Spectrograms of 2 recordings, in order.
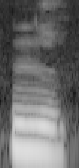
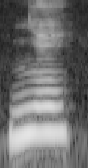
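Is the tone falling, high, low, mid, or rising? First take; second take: low; mid. First: The syllable is said on a low tone. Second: The syllable is said on a mid tone. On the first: "Ton bas" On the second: "Ton euh, moyen"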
